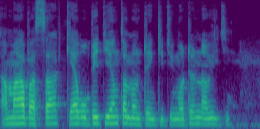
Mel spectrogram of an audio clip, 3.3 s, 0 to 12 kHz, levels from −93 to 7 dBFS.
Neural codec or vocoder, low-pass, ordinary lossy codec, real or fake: codec, 24 kHz, 0.9 kbps, WavTokenizer, medium speech release version 2; none; none; fake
